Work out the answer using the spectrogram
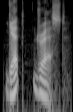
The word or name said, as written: get dressed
